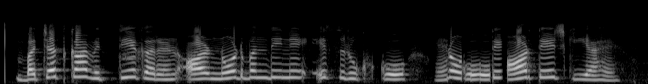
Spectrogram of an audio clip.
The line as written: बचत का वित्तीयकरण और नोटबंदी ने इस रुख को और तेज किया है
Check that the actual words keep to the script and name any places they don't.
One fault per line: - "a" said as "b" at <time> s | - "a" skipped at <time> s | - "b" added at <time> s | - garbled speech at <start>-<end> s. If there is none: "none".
- garbled speech at 4.3-5.0 s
